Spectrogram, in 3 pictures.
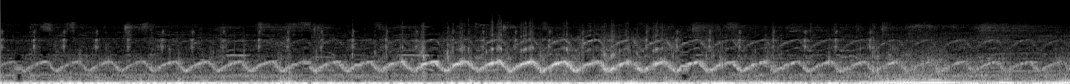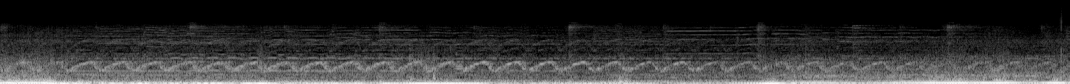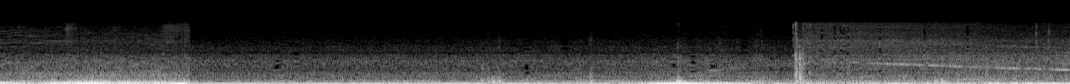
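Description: Ambulance siren in a fast rising-and-falling warble, heard from inside a following car over a steady low road and engine rumble; the siren fades out about halfway through.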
